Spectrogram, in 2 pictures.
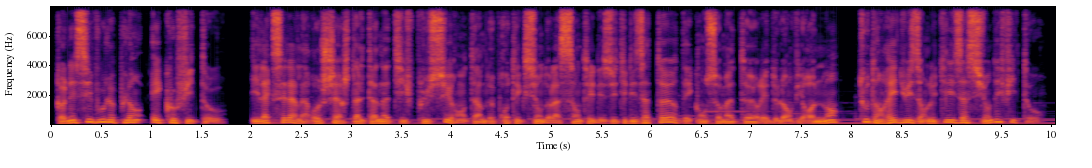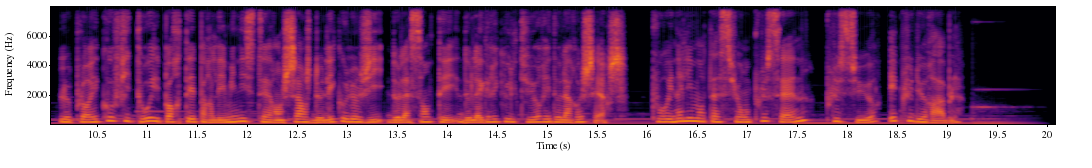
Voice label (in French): pub radio; ecophyto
